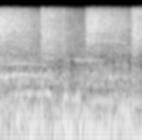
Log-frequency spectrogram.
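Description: Rock band playing live and loud: electric guitars and bass over a drum kit, with cymbal crashes coming and going about every half second.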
